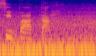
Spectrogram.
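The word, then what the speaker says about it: Zibatá: or something like that it's Zibita that's how you say it yeah all right guys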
